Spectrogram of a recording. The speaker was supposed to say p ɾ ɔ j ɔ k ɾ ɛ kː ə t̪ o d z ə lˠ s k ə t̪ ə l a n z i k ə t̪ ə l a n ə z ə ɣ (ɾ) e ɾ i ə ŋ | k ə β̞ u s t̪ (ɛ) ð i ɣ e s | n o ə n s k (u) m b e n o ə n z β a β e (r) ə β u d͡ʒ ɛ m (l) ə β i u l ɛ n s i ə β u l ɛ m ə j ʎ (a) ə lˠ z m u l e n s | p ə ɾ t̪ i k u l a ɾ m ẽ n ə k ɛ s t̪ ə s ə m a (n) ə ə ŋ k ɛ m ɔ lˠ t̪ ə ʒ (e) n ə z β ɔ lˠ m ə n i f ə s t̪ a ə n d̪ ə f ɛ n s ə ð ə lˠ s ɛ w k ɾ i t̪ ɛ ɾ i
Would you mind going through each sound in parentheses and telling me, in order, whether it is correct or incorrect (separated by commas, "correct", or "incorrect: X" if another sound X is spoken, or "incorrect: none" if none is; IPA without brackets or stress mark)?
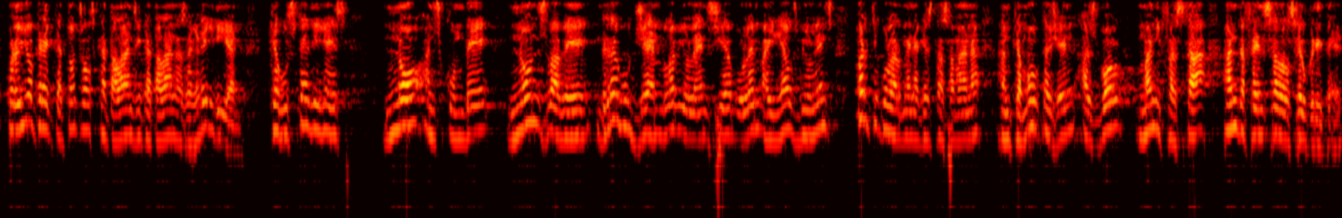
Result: correct, correct, correct, correct, correct, correct, correct, correct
